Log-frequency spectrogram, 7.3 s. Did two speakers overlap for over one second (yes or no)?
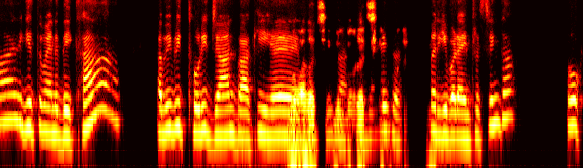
yes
